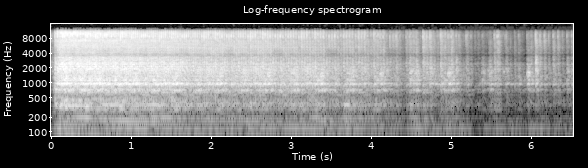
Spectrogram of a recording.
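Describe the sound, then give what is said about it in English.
Prize wheel spinning: a dense, loud whirring rattle that gradually fades and thins into a few scattered ticks as the wheel slows, with no voices. “So let's spin and see what we're going to review.”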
